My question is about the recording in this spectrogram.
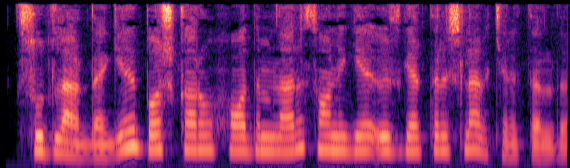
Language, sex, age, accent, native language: Uzbek, female, 25-34, Andijon, Uzbek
